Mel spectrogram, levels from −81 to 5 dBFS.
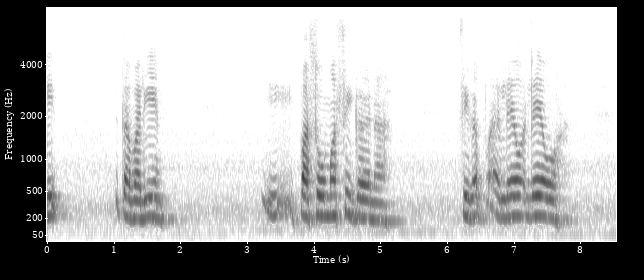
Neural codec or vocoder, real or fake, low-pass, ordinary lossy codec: none; real; 7.2 kHz; none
